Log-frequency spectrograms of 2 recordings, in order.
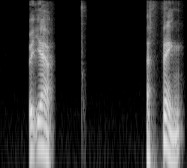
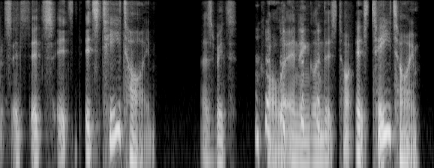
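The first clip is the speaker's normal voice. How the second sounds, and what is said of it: Put-on English accent. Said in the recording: “That was a very good English accent. ... Oh, it was terrible. It was terrible.”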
